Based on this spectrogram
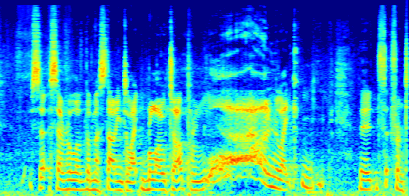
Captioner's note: rwaaarggh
